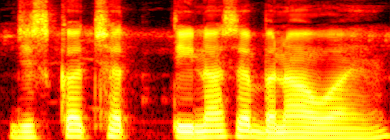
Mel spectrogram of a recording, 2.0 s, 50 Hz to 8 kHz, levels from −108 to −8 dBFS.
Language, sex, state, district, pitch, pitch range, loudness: Hindi, male, Arunachal Pradesh, Lower Dibang Valley, 120 Hz, 110-130 Hz, -16 LUFS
